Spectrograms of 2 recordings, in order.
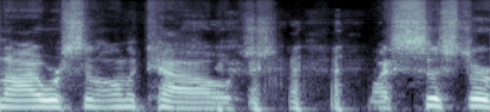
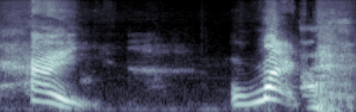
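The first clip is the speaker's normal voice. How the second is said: put-on Virginia accent, higher and louder; 7 semitones higher, 4 dB louder than usual. Imitating a friend asking Alexa to play the podcast: imitating Sonya's Virginia accent. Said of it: "how she was like".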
